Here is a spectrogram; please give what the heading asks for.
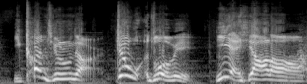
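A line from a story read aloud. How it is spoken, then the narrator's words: Man shouting loudly. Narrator (Chinese): 男士……大声嚷嚷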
